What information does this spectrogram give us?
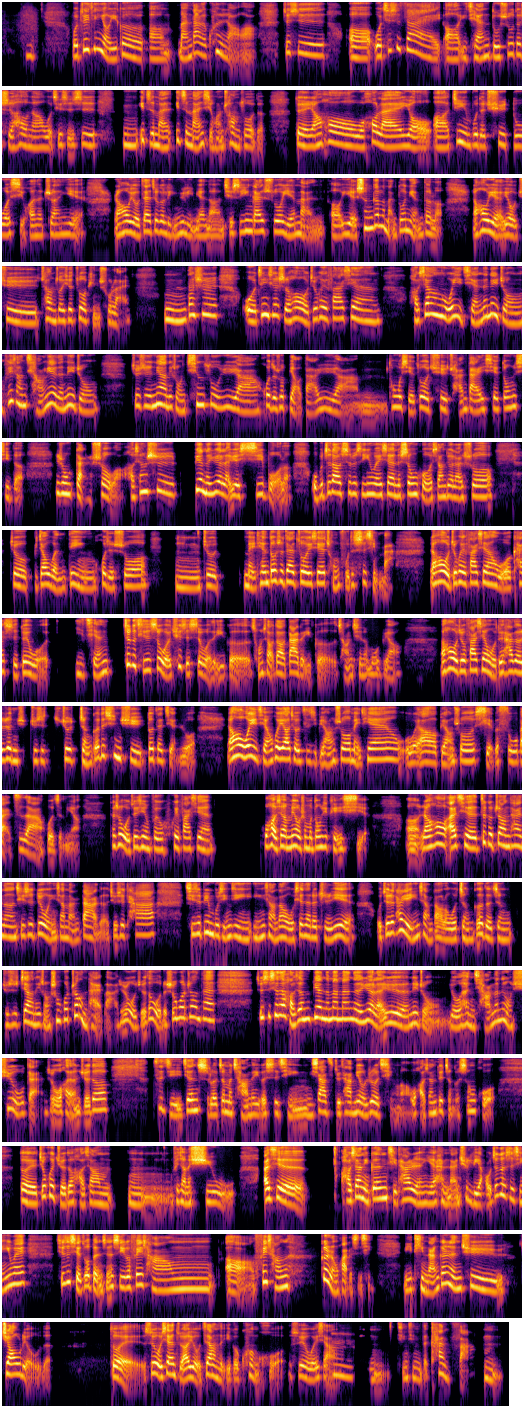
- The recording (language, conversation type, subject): Chinese, advice, 如何表达对长期目标失去动力与坚持困难的感受
- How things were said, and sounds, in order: lip smack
